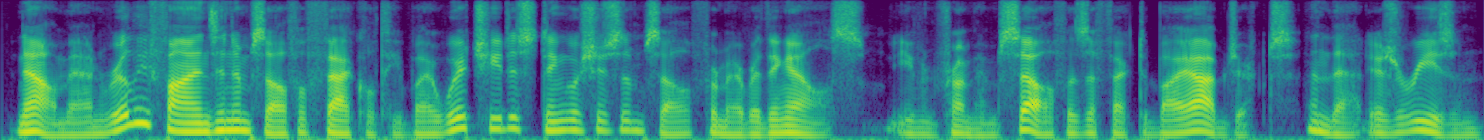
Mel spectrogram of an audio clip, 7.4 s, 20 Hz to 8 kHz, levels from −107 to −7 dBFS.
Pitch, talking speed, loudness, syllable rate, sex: 125 Hz, 220 wpm, -22 LUFS, 6.3 syllables/s, male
